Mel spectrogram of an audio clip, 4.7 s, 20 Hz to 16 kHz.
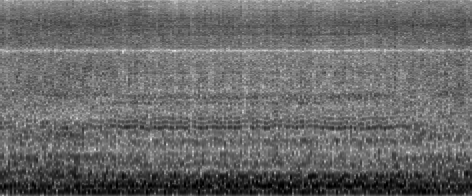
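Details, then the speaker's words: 4.8L Gen 3 LS V8 with 175k miles, run fully dressed with accessories, PCM and harness, about 42 psi oil pressure: steady, even idle with a smooth low rumble, no knocks, ticks, whines or drips; normal healthy idle. "i haven't done a boat yet that'd be kind of cool there's just no drama on this one"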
